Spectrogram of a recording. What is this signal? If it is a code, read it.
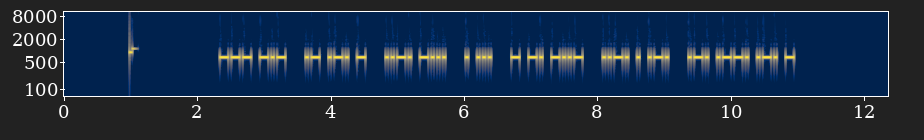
Morse code, heard as a keyed tone, about 28 wpm, 700 Hz. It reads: OK ART FB ES TNX FER RPRT
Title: Practice QSO - Exchange 2 - Info - 28wpm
